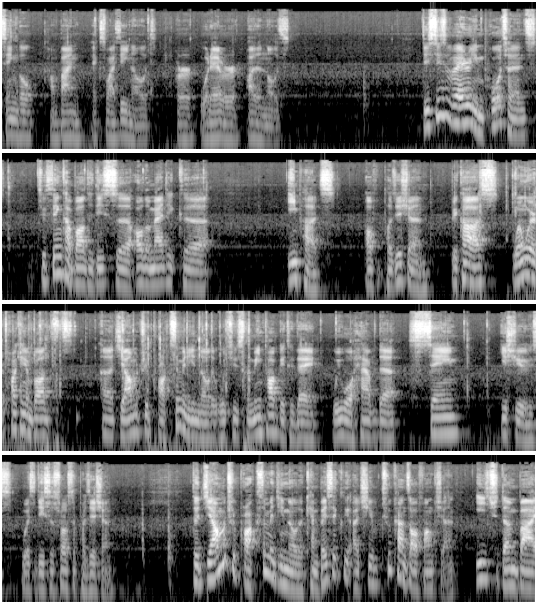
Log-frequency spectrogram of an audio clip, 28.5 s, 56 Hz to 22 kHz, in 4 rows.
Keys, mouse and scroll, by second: 1.3 d, 1.4 click, 2.1 d, 2.4 d, 6.7 click, 8.5 click, 9.2 d, 9.3-9.9 drag, 9.9-10.6 d, 11.6-13.4 middle drag, 13.4 ctrl+a, 19.4 d, 20.0 click, 20.5-20.9 d.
